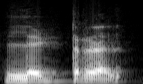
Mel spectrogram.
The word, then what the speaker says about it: littoral: देखिए LITTORAL मतलब क्या होता है, लिटरल। इसको आप कैसे प्रोनाउंसिएशन करेंगे, इसका इसका प्रोनाउंसिएशन कैसा होगा, लिटरल कोऑपरेटिव सोसाइटी।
